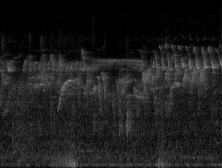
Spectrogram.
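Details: Canary song recorded at home: a fast twittering jumble of high notes, an upward slur near the start, ending in quick repeated chips; faint low thumps twice.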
